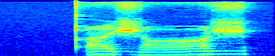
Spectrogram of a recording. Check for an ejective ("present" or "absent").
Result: present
